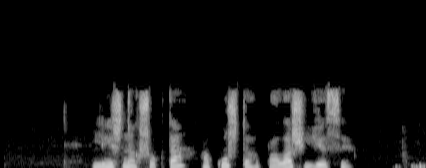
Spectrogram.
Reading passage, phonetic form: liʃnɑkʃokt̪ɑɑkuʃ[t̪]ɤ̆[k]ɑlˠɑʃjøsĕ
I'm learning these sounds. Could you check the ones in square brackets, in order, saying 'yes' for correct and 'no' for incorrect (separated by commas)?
yes, no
